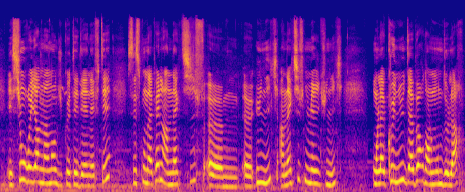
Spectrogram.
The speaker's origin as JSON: {"language": "French", "town": "Toulon", "region": "Provence-Alpes-Côte d'Azur", "country": "France", "tie": "born or raised there", "said": "j'ai eu la chance d'évoluer dans le sud euh, puisque je viens de Toulon"}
